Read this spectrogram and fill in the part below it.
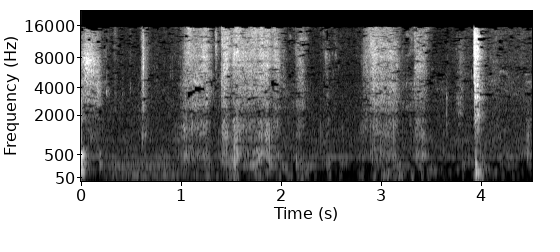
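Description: A man slurps noodles loudly.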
